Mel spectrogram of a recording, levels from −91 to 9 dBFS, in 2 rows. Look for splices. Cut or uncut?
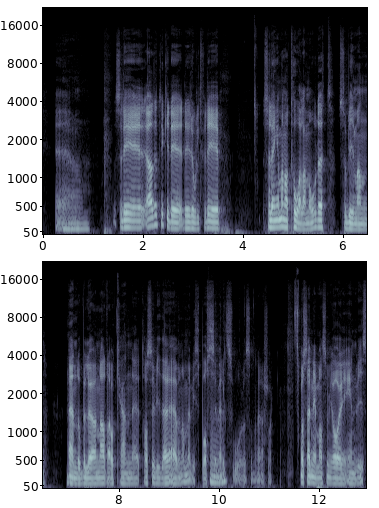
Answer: uncut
